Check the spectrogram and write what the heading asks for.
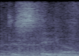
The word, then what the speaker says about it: Despigno: I think it's exactly as I pronounced it. Despigno, D-I, capital S-P-I-G-N-O, Despigno.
